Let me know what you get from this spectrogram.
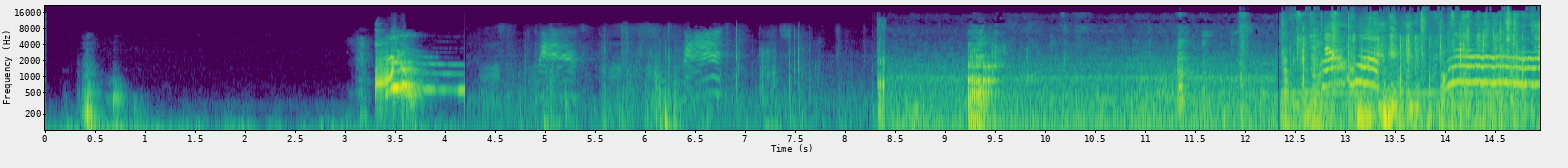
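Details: Domestic cats in a funny-cats compilation: scattered short meows and chirps among clicks and rustling, then a busy stretch of repeated wavering meows layered over background noise and a steady hum.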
